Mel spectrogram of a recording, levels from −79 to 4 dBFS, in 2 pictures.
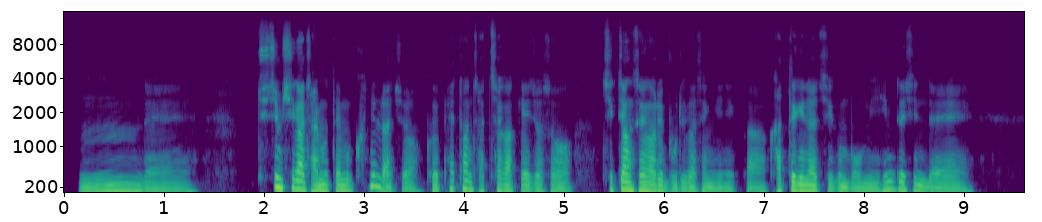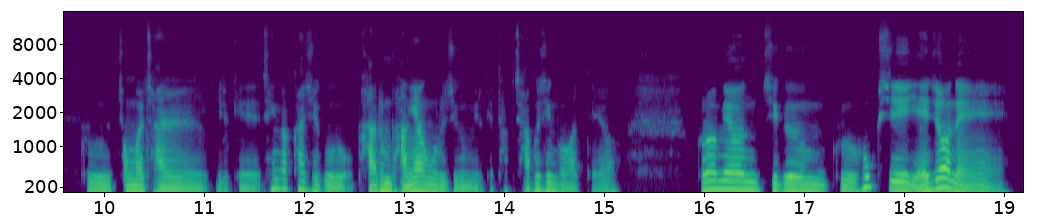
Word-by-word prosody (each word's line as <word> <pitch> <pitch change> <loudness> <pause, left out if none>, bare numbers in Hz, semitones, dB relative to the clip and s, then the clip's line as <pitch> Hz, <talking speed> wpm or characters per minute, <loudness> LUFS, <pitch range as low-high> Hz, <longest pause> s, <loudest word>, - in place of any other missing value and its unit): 음. 120 +5 0
네. 95 0 -4 0.6
취침 195 - +3
시간 175 -3 +3
잘못되면 115 -2 +1
큰일 215 - -2
나죠. 95 - -3
그 115 - -2
패턴 165 - -2
자체가 115 -2 -2
깨져서 105 -3 -3 0.3
직장 145 +3 +2
생활에 130 -3 +3
무리가 100 -1 -2
생기니까 95 -1 -4
가뜩이나 120 +2 +2
지금 105 -1 -3
몸이 95 0 -2
힘드신데 105 - -2 0.6
그 105 -2 -1
정말 115 -1 +1
잘 100 -2 0
이렇게 90 -3 -6
생각하시고 145 -11 -2
바른 120 +2 +2
방향으로 120 +2 +3
지금 95 -2 -4
이렇게 90 0 -10
탁 125 - -15
잡으신 135 +7 -2
것 110 -4 -3
같아요. 95 +3 -7 0.7
그러면 160 -1 +4
지금 130 -3 +1
그 110 -2 -1
혹시 155 - +2
예전에 110 - +3
110 Hz, 280 characters per minute, -22 LUFS, 100-135 Hz, 0.7 s, 그러면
